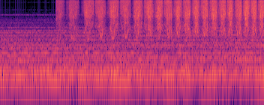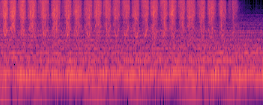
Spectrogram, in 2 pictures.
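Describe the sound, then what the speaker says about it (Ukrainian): Palms of two hands rubbed together gently, a steady run of soft, rapid rhythmic friction strokes that carries on without pause, close and fairly quiet. "Ми беремо ваші долоні і розтираємо м'яко-м'яко одна об одну."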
